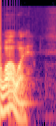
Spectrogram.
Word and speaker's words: Huawei: huawei see greg i'm saying it right now huawei another thing that you've taught me um telephoto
